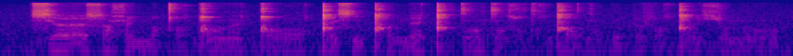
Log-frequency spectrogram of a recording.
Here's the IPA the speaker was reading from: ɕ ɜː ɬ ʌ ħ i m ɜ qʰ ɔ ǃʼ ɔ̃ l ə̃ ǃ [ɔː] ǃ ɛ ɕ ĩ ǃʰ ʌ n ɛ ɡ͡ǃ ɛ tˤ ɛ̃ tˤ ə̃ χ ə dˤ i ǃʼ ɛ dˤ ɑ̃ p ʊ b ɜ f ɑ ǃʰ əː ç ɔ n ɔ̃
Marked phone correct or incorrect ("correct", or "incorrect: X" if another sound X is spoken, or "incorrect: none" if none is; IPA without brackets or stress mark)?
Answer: correct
